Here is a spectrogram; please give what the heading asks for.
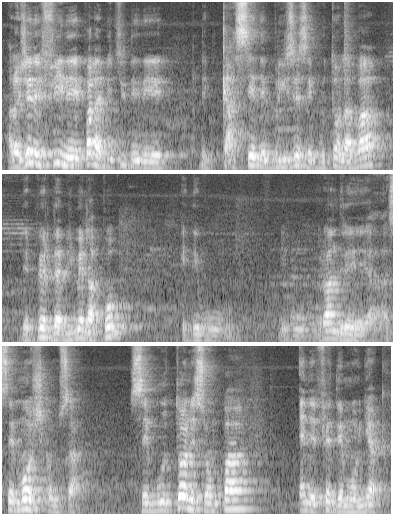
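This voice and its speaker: Pastor teaching in an echoey room. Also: male voice, medium pitch, lively intonation, moderate pace, slight background noise. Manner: didactic, repeats words and tags lines with "hein" and "n'est-ce pas".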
